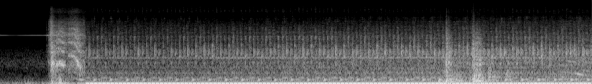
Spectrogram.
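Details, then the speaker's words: 58ft narrowboat diesel engine tested on the mooring after cracked radiator repair and engine fix: fires quickly and settles into an even idle of about three beats a second, with no knocks or rattles; sounds quieter than before. "Beautiful. Sounds so much quieter as well."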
